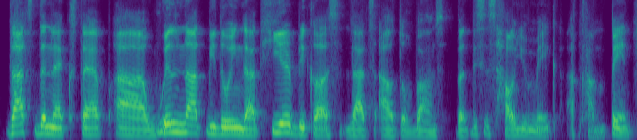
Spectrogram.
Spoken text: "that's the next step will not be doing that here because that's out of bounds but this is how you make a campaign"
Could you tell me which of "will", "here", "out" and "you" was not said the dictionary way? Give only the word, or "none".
none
